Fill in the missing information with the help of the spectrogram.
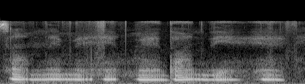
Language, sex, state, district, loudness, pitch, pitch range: Hindi, female, Arunachal Pradesh, Papum Pare, -19 LUFS, 225 Hz, 220-230 Hz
